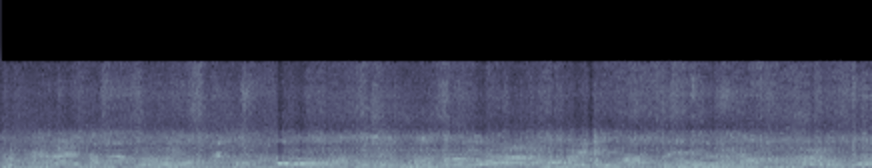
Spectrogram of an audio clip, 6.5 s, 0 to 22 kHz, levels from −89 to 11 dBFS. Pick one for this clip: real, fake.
fake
